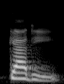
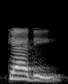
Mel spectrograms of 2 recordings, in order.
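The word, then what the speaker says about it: caddy: life number nine is ক্যাডি ক্যাডি শব্দের অর্থ হচ্ছে চা রাখার ছোট বাক্সকে বলে ক্যাডি এক্সাম্পল লেখা gifted me ক্যাডি অন my birthday and remember প্রোনাউনসিয়েশন pronunciation is ক্যাডি নট ক্যাড ইটস ক্যারি number ten is double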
